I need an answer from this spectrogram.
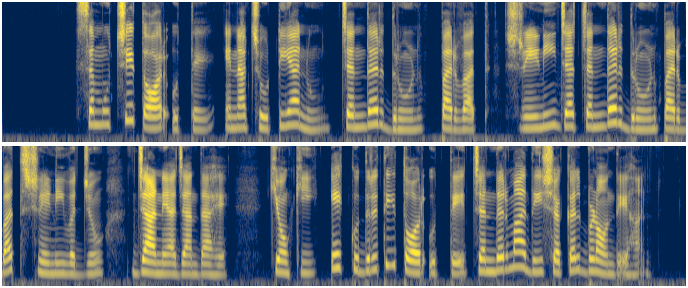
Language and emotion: Punjabi, neutral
